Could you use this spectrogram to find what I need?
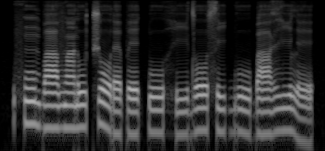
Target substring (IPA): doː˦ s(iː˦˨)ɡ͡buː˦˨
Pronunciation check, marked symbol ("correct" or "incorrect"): incorrect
